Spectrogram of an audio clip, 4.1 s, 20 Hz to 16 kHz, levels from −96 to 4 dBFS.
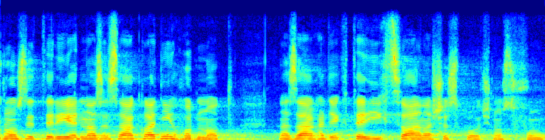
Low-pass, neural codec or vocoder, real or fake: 14.4 kHz; none; real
